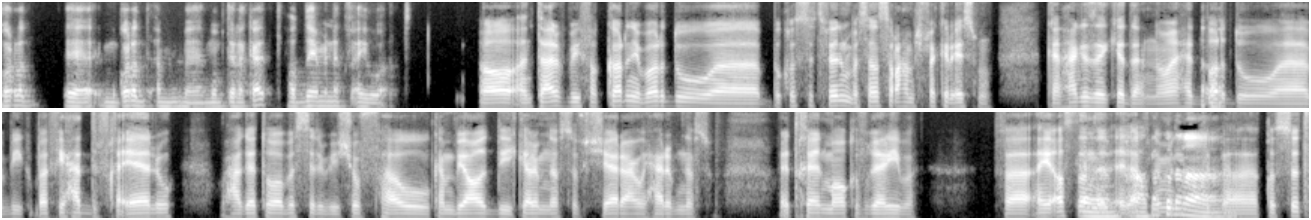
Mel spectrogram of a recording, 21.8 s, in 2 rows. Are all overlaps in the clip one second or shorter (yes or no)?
no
